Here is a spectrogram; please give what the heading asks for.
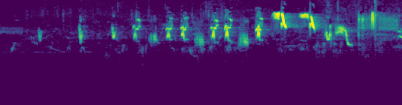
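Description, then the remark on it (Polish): A bird sings a lively song from inside a willow thicket: sharp, scratchy syllables repeated at an even, steady pace, quickening into a higher, more tuneful cascade of whistled notes, loud and clear with no talking. “Każda zwrotka rozpoczyna się od ostrych, trzeszczących sylab wydawanych w równych odstępach w spokojnym tempie.”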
